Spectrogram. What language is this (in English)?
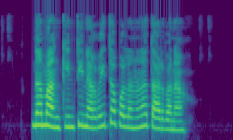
Catalan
